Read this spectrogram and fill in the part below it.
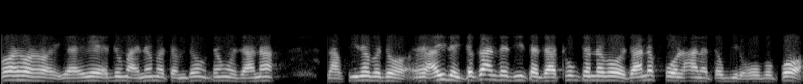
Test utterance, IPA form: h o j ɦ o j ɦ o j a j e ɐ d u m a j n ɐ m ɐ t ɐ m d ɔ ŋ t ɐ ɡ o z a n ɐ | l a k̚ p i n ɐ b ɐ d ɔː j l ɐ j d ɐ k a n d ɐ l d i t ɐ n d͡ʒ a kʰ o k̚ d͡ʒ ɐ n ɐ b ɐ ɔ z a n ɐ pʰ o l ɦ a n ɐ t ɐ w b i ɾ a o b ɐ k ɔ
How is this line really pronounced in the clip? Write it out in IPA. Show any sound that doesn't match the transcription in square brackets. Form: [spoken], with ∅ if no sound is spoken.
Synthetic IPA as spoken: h o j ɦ o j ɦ o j a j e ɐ d u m a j n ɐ m ɐ t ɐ m d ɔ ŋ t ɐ [ŋ] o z a n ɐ | l a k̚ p i n ɐ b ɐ d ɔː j l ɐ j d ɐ k a n d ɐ [∅] d i t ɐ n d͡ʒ a [tʰ] o k̚ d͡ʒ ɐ n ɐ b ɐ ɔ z a n ɐ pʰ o l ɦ a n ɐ t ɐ w b i ɾ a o b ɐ k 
